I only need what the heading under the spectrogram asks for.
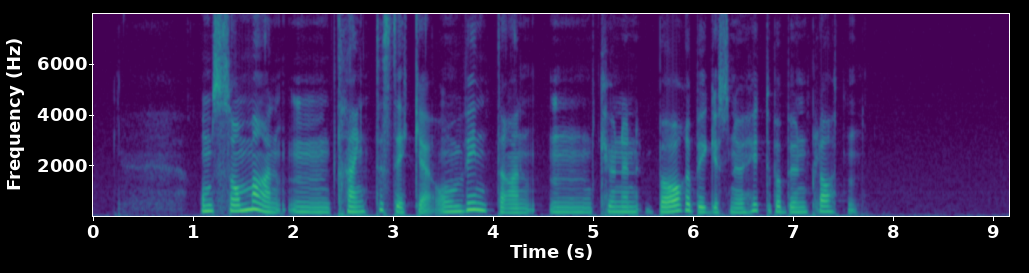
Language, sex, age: Norwegian, female, 41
